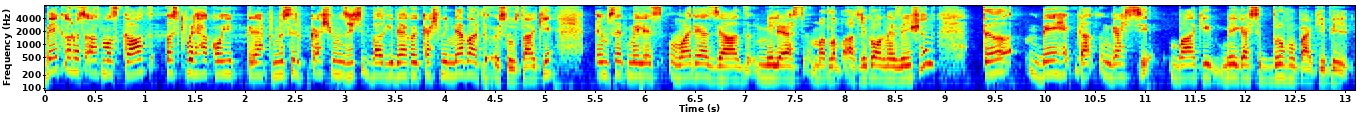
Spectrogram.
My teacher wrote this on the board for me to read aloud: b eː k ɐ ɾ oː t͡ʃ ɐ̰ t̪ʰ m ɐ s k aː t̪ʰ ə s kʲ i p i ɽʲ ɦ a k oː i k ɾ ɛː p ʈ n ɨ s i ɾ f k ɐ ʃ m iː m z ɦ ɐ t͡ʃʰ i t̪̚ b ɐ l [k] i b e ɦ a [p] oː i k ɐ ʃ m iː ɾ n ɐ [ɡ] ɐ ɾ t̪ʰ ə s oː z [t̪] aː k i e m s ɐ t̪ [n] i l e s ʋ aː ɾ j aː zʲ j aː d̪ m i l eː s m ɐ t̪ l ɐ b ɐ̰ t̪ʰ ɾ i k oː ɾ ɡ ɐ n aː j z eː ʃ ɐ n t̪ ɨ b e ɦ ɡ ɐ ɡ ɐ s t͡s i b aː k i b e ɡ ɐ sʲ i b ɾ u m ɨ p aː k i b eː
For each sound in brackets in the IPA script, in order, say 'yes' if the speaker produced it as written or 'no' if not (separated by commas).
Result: yes, no, no, yes, no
